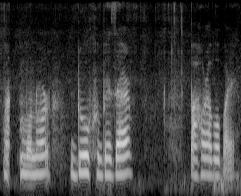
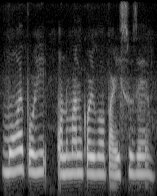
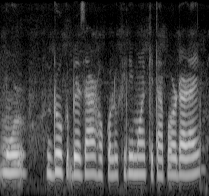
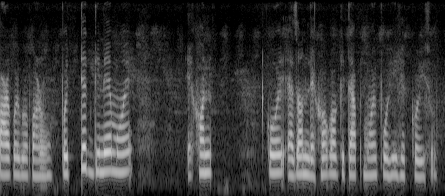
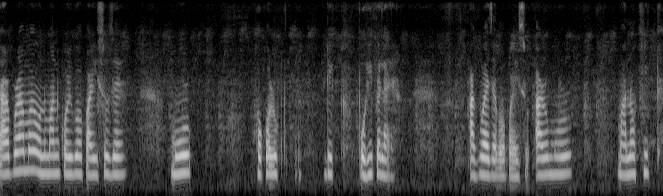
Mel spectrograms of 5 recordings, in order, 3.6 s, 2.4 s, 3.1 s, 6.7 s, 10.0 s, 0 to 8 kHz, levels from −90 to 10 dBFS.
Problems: background sounds at intervals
